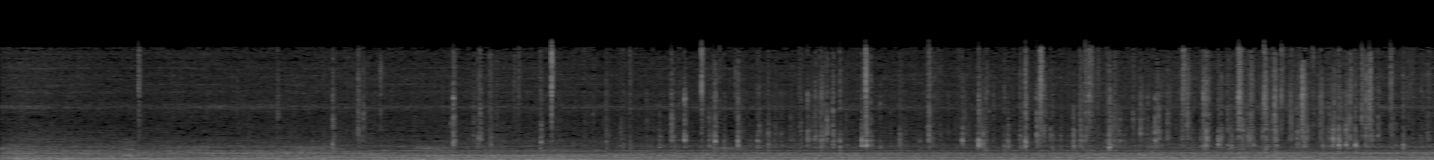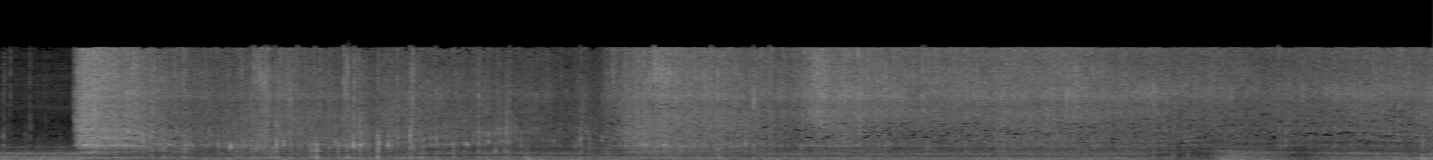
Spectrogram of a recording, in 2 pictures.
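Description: Food frying in a pan. A loud sizzle starts suddenly about halfway through and swells again a few seconds later. Before it there is a low background with scattered clicks.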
